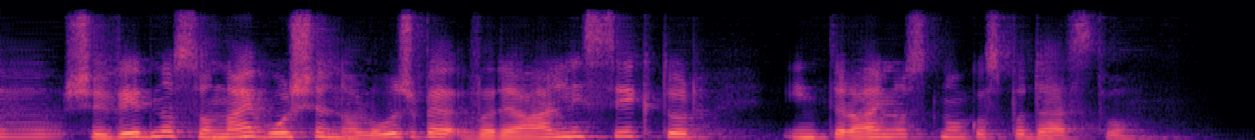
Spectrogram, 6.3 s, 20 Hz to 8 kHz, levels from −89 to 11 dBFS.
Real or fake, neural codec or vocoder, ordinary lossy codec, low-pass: fake; codec, 16 kHz, about 1 kbps, DyCAST, with the encoder's durations; none; 7.2 kHz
